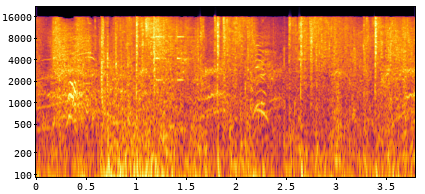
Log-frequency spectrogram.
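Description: Rapid gunfire from the fantasy action game Lost Ark, dense bursts of shots and crashing impacts packed together, loud and continuous, with a voice talking faintly through the combat noise.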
